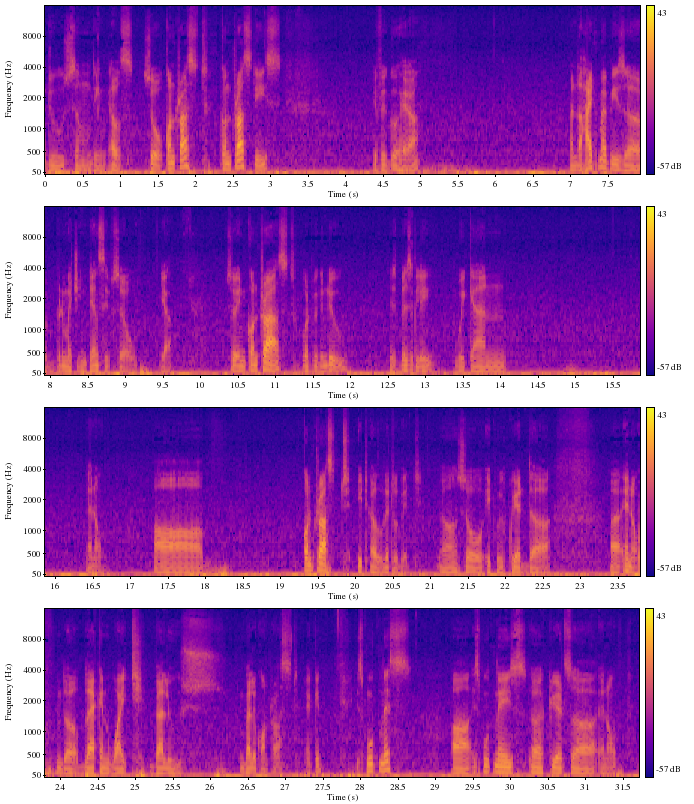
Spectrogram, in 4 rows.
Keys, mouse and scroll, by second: 2.8 click, 3.3 0, 3.7 Return, 9.2-16.8 drag, 16.8-17.3 scroll up 1, 17.6 middle click, 18.7-19.1 scroll up 1, 20.7 middle click, 25.6 scroll up 1, 26.2 scroll up 1, 26.8 middle click, 28.8-31.3 drag.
